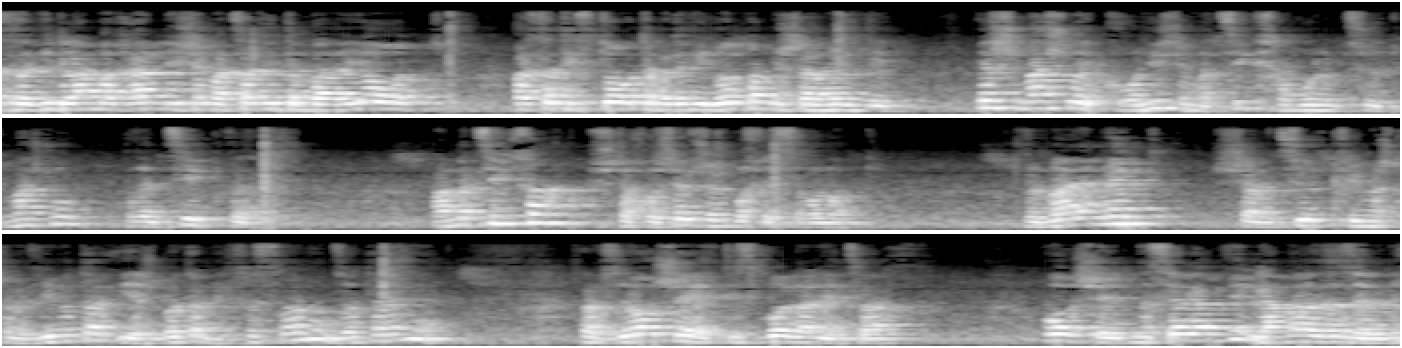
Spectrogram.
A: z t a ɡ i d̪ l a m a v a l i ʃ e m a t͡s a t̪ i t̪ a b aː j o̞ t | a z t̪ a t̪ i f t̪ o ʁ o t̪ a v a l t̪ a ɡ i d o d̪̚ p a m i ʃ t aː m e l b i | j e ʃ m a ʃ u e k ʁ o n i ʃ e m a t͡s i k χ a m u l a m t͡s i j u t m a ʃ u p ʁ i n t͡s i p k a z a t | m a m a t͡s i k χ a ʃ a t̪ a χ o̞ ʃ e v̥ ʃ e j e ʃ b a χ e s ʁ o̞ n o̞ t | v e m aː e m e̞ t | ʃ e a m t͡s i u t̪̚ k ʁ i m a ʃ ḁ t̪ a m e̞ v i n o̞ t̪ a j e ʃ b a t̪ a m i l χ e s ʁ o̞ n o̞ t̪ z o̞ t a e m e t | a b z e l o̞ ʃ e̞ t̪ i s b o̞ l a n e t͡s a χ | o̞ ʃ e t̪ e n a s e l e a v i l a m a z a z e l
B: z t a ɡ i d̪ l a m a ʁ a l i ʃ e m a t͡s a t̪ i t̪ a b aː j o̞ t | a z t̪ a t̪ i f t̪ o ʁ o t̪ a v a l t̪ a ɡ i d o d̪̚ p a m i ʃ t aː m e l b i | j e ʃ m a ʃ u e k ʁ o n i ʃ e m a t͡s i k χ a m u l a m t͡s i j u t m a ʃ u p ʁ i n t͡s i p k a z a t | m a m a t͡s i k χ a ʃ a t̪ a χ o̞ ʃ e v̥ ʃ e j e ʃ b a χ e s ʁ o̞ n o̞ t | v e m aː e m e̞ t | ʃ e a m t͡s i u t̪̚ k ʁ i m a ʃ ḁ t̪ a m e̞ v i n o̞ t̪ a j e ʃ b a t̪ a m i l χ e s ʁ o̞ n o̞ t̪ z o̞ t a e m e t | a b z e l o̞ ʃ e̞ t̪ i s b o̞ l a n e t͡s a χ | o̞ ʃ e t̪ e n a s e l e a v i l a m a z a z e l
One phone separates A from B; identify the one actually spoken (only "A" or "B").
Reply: B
